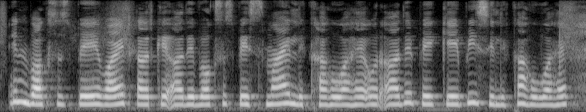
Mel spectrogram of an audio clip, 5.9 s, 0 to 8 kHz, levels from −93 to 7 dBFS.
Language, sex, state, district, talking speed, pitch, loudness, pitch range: Hindi, female, Uttar Pradesh, Lalitpur, 225 wpm, 215 Hz, -17 LUFS, 210-225 Hz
